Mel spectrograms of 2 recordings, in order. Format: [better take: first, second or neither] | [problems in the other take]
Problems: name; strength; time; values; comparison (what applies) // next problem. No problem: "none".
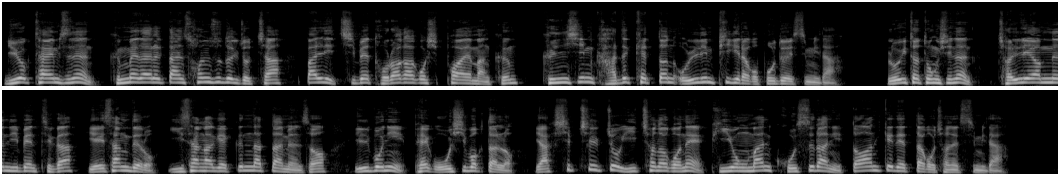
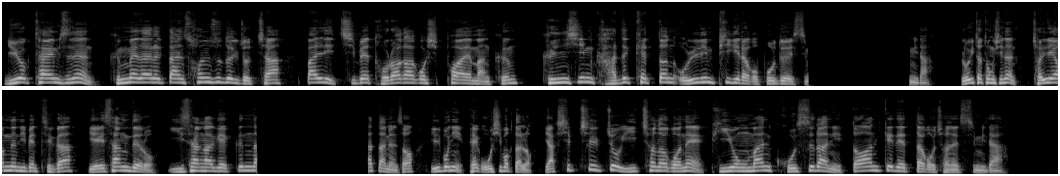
first | audio freezing; at 8 s for 1 s and at 13 s for 1 s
